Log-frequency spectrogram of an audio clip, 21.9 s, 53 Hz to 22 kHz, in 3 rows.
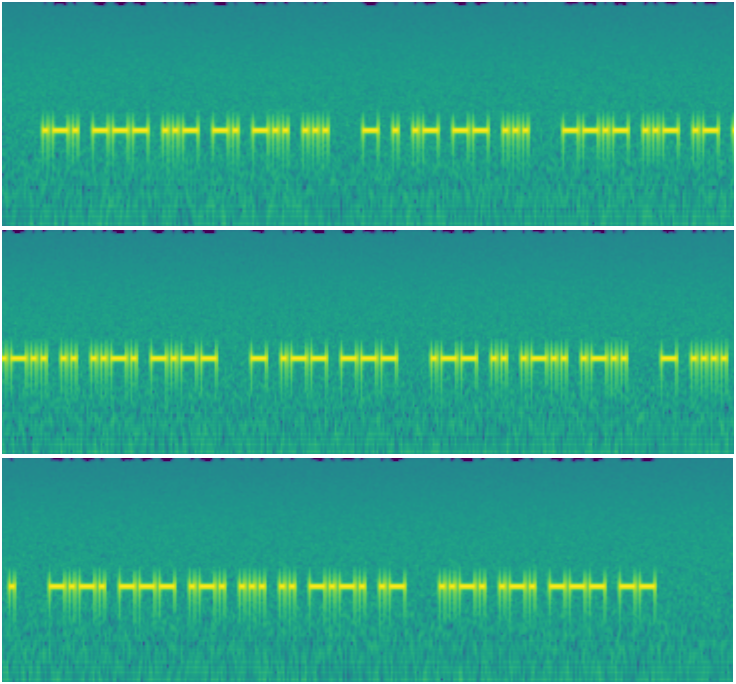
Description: Morse code, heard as a keyed tone, machine-sent, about 24 wpm, 700 Hz. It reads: ROUNDS TEAMS QUALIFY TWO WILL THE CORSICA FROM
